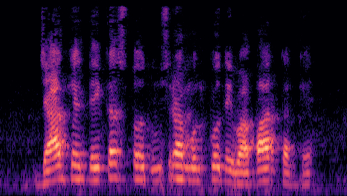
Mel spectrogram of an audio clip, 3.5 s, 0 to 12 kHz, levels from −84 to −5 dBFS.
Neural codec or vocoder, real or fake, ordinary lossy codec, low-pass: codec, 24 kHz, 3 kbps, HILCodec; fake; MP3, 48 kbps; 10.8 kHz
